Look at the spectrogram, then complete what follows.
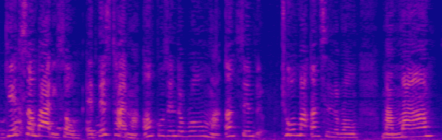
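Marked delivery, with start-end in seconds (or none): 0.1-0.9 loud, high retold cry; urgent call for help. Labouring mother calls for help, urgent and loud. Retold panicked plea in labor.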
